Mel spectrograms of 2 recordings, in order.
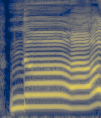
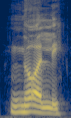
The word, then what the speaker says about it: Noa: Noa of Noa nosat לקולנוע. Noa motorcycle riding to the movies. Apparently the only two words in the Hebrew language that rhyme with my name.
